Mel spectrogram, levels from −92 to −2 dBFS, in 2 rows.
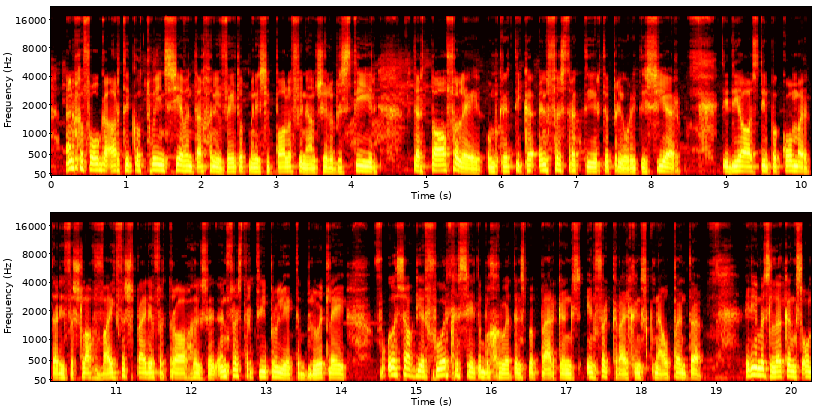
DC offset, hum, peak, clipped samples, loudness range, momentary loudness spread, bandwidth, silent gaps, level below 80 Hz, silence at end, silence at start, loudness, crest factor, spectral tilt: under 0.1%; none; -4 dBFS; under 0.1%; 2 LU; 6 LU; 17.5 kHz; none; -52 dBFS; 0 s; 0 s; -20 LUFS; 16 dB; -5.5 dB/octave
